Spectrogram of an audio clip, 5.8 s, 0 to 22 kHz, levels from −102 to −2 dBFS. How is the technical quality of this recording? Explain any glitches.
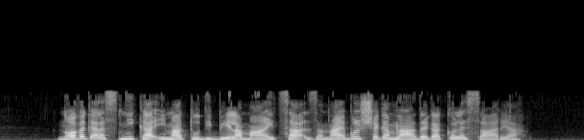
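No audible glitches or faults.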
